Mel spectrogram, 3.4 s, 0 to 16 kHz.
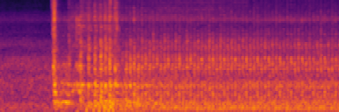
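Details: Yanmar F180 three-cylinder 18 hp 4WD diesel mini tractor, 122 engine hours, cold start: short crank, catches first try and settles straight into an even, steady idle, no misses; starts without problems.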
